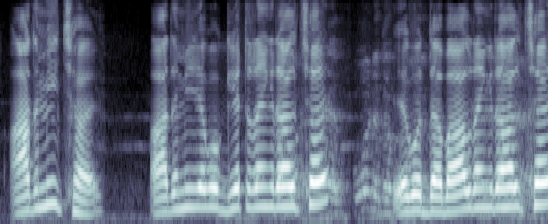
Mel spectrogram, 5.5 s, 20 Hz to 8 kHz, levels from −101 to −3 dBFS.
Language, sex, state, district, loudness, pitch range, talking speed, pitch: Maithili, female, Bihar, Begusarai, -14 LUFS, 205-265 Hz, 140 wpm, 255 Hz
